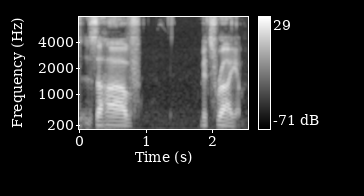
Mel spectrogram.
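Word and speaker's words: זהב מצרים: So if we have a full vowel in an originally open syllable that becomes pro-pretonic, that vowel typically reduces. And so here we have it reduced to a vocal schwa. So it's Zahav Mitzrayim.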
